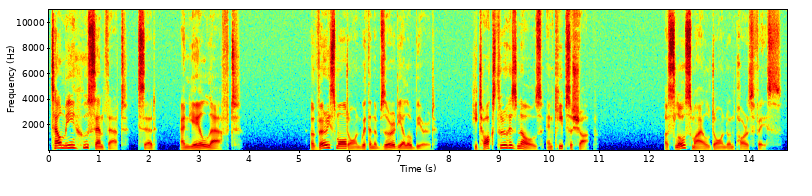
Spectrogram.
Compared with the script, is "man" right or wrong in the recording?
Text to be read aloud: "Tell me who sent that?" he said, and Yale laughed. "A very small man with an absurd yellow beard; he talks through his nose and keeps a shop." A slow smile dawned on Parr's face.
wrong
